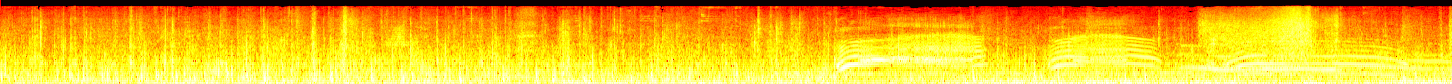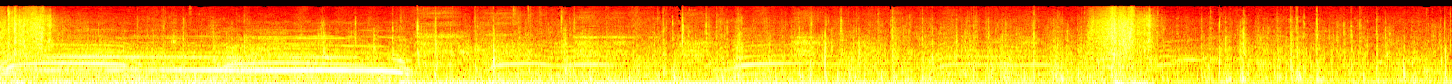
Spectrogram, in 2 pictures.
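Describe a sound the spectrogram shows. Horses gallop heavily over hard ground.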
